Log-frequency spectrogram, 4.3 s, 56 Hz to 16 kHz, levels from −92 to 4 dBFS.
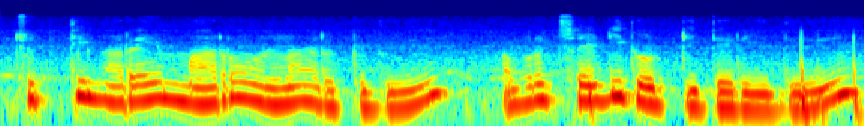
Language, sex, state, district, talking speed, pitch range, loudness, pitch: Tamil, male, Tamil Nadu, Kanyakumari, 125 wpm, 140-195 Hz, -14 LUFS, 170 Hz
